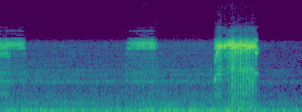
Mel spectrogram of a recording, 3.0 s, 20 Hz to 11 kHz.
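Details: Owl at the nest around 12:09–12:12 AM on March 26, 2013, as gophers are delivered; two soft hissy bursts followed by a loud, rough screeching hiss lasting under half a second.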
